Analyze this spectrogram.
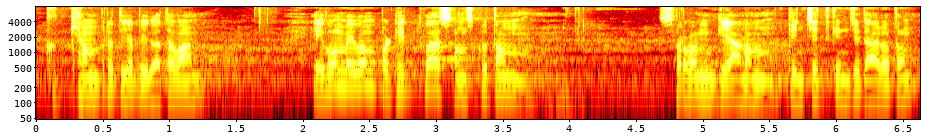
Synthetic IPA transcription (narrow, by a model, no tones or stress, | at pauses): kukʰːjɐmpɾɐt̪iɐp̬iɡɐt̪ɐʋaːn | eːbɐmeːbɐmpɐʈʰit̪ʋasɐ̃ŋskɾut̪ɐm | swɐɾbɐmɡjaːnɐmkiɲt͡ʃit̪kiɲt͡ʃit̪aːɡɐt̪ɐm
